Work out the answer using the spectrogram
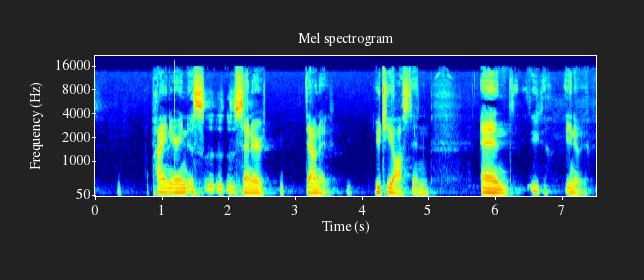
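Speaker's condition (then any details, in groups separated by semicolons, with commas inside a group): Stuttering; present since at least ninth grade; prolonged sounds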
